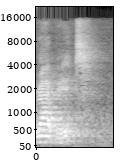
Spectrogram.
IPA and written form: ˈræbɪt (rabbit)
